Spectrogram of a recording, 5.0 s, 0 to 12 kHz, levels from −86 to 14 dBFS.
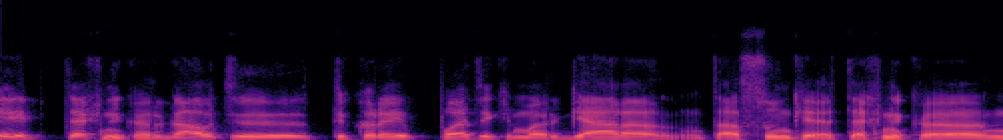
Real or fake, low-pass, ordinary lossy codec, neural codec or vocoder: fake; 7.2 kHz; Opus, 32 kbps; codec, 16 kHz, 6 kbps, DAC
